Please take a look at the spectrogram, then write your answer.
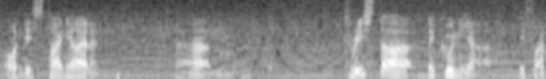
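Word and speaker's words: Tristan da Cunha: please k your spot on oud and your pronunciation isn't far off it's Tristan dun but you're nailing the spirit of it so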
